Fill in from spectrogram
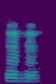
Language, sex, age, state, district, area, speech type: Assamese, male, 30-45, Assam, Charaideo, urban, conversation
